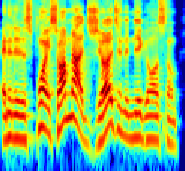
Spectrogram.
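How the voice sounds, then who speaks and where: A man talks as a podcast co-host in loose, slangy conversation. His voice sits at a middle pitch. He is emphatic and opinionated, circling back over his words and adding little check-in tags. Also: lively intonation, quick pace, a bit bright. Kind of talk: casual opinionated podcast chat.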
